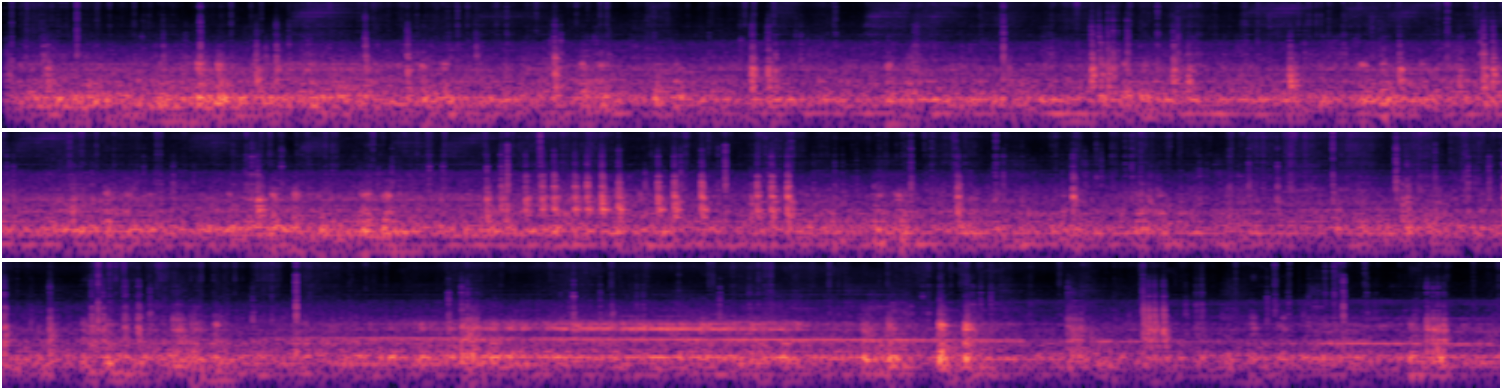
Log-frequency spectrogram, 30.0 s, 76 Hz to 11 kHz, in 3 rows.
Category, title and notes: Soundscapes > Urban
TRNInt-Contact Mic Subway train moving SoAM Sound of Solid and Gaseous Pt 1 A lot of creacking and footsteps
creak, creaking, creaky, metro, squeak, squeaking, squeaky, subway, train, underground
